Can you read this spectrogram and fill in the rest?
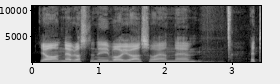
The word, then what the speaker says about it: neurosteni: Bland annat så skriver du om, nu ska vi se ifall jag uttalar det här rätt ens, neurosteni, amerikanska sjukan. Ja. – Eller vad säger man? – Neurosteni brukar man säga.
